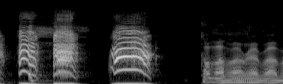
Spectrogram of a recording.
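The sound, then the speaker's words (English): Three harsh, rasping caws from a crow or raven, each lasting roughly a quarter to half second and separated by short gaps. “Just be like random bird noises scattered in throughout.”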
